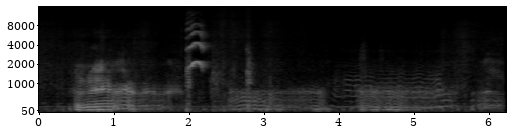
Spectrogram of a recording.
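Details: Cocker spaniel Oscar, a male pet dog, asking for love and cuddles: a whining moan near one second, a brief high rising yelp around two seconds, then softer drawn-out groaning whines, with a person speaking.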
